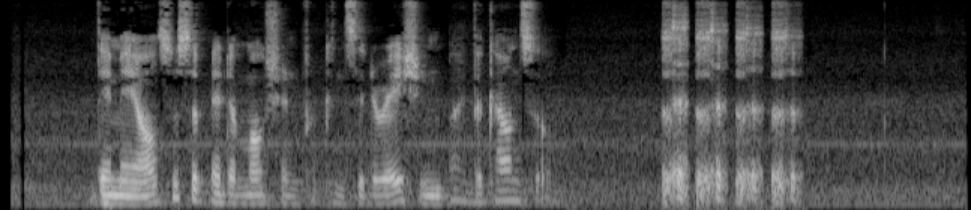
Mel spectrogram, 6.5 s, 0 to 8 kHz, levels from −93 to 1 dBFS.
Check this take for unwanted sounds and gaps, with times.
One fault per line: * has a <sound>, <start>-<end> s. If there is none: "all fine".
* has a laugh, 4.4-5.4 s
